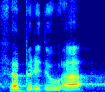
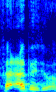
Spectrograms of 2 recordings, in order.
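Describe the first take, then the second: First: Fa runs straight into the b, no glottal stop. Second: A glottal stop follows fa, then a short a. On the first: "همزة وصل" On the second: "الأولى بقطع الهمزة وفتحها"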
